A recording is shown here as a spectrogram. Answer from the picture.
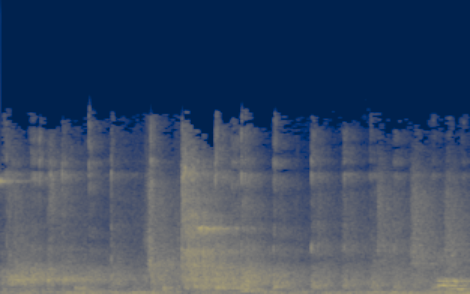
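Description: Table tennis rally: a plastic ping-pong ball clicking off the bats and the table in quick succession.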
